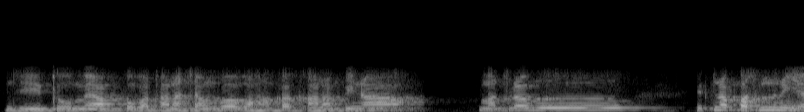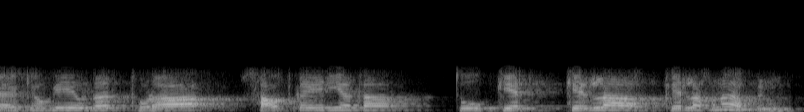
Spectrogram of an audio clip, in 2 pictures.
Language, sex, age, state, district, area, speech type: Hindi, male, 18-30, Madhya Pradesh, Gwalior, urban, conversation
